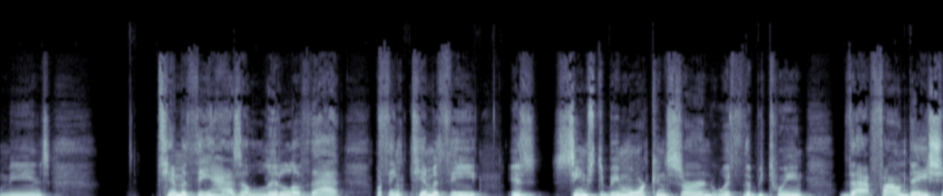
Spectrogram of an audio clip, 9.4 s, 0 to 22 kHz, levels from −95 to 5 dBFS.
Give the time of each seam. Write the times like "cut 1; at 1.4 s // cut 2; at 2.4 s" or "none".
cut 1; at 3.8 s // cut 2; at 7.5 s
